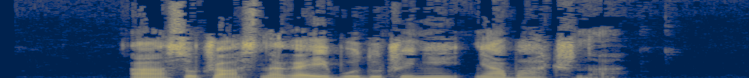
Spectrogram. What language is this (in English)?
Belarusian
